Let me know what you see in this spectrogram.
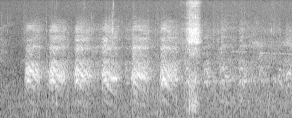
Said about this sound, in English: You really get the sense that the crows are telling you you're trespassing. They're not being impolite about it, but they just want you to know.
